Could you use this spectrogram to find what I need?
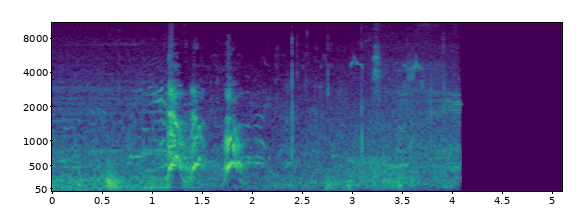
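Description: A colony of sea lions barks and grunts.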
